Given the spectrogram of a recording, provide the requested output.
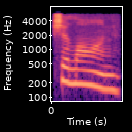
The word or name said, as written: Shillong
